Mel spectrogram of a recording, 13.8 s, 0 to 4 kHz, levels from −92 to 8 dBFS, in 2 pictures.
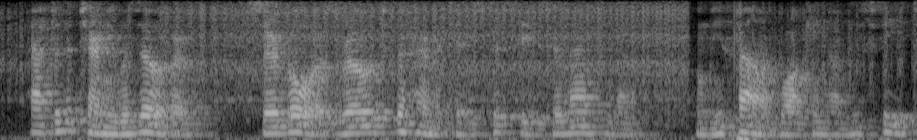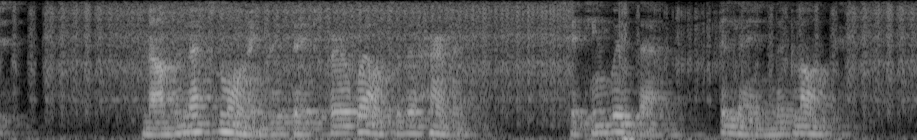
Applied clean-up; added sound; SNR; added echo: none; Coin (dropping); 11 dB; reverberation time 0.6 s.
